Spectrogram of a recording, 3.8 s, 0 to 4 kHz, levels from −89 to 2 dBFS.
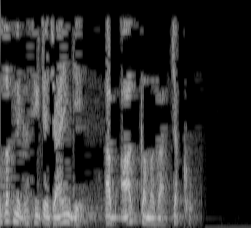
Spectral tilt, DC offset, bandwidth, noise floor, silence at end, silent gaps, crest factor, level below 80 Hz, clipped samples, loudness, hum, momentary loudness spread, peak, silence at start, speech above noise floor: -4.5 dB/octave; under 0.1%; 3.9 kHz; -84 dBFS; 0.85 s; none; 22 dB; -60 dBFS; under 0.1%; -27 LUFS; none; 10 LU; -6 dBFS; 0 s; 57 dB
